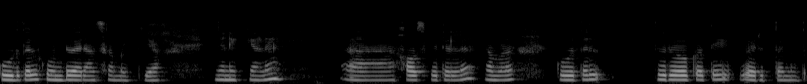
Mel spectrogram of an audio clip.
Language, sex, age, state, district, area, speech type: Malayalam, female, 18-30, Kerala, Palakkad, urban, spontaneous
